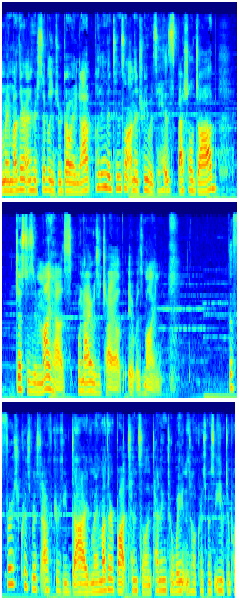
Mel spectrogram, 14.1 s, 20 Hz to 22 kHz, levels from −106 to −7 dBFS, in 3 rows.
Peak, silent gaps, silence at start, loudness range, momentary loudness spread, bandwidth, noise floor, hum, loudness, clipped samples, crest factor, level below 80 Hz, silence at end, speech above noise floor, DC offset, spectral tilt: -14 dBFS; none; 0 s; 8 LU; 11 LU; 17 kHz; -62 dBFS; none; -34 LUFS; under 0.1%; 20 dB; -62 dBFS; 0 s; 28 dB; under 0.1%; -4 dB/octave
